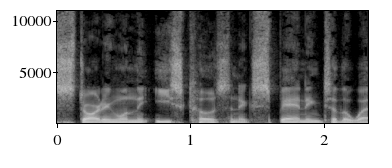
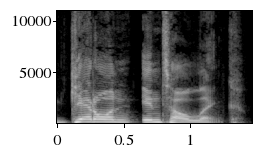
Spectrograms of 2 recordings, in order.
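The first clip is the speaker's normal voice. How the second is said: urgent orders; 12 semitones higher than usual. Retold or imitated. Retold urgent orders by phone.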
